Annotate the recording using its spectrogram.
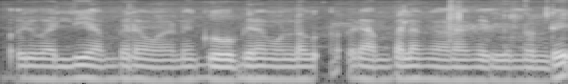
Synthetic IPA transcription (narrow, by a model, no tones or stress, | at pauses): o̞ɾuʋɐlijɐɐmbɐlɐmaːɳɨɡo̞ːbiɾɐmuɭːɐo̞ɾɐmbɐlɐmkaːɳaːnkɐɻijunːuɳɖɨ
